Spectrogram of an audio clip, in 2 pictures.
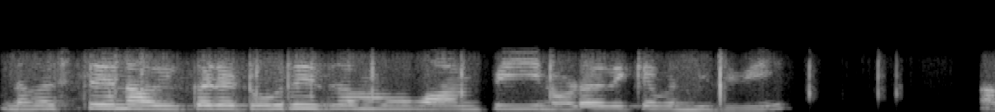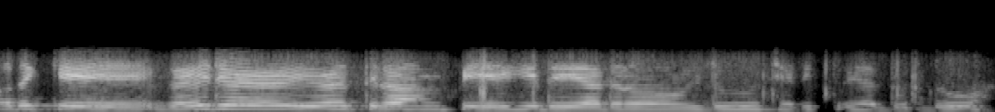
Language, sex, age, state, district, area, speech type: Kannada, female, 18-30, Karnataka, Vijayanagara, rural, conversation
